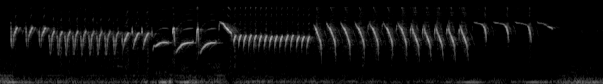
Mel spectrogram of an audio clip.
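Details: Canary long roll song for training other birds: fast trilled phrases, a few lower slurred notes, a steady buzzing roll, then a run of sharp descending notes before the singing stops.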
